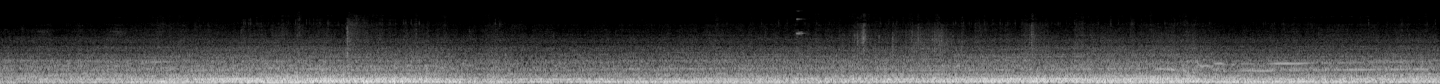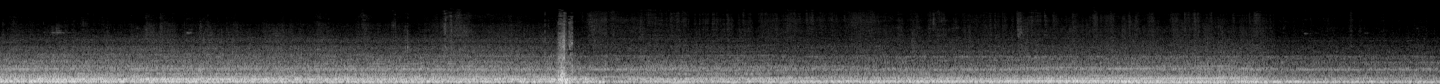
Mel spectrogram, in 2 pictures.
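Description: Caterpillar C9 diesel engine and ZF automatic transmission of a 2004 Neoplan AN459 articulated transit bus, heard from on board while it drives, the engine pitch rising and falling as the bus speeds up and slows. A single sharp knock sounds about two-thirds of the way through.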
